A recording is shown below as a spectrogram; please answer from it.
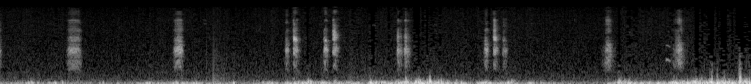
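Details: Bonelli's eagle uttering quick, raspy call notes in an uneven series, often paired, about nine notes in under eight seconds, against heavy, rising wind rumble.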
